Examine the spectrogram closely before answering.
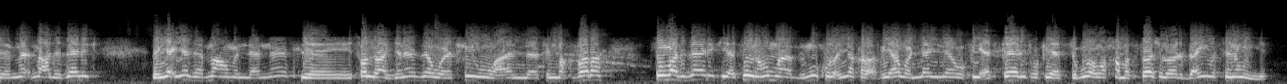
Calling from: Minya, Minya Governorate, Egypt; نحن في مدينة المنيا من كرة صعيد مصر.

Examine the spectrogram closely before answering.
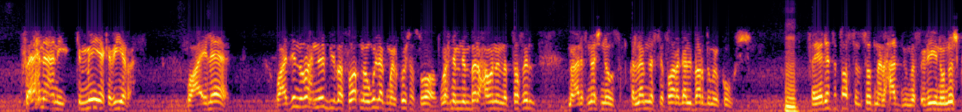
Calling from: Jordan; فأنا بتصل من الأردن عشان أقول لحضرتك حاجة

